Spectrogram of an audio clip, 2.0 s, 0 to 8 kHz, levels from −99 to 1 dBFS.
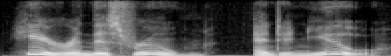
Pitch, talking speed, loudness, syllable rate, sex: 215 Hz, 215 wpm, -16 LUFS, 4.9 syllables/s, female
